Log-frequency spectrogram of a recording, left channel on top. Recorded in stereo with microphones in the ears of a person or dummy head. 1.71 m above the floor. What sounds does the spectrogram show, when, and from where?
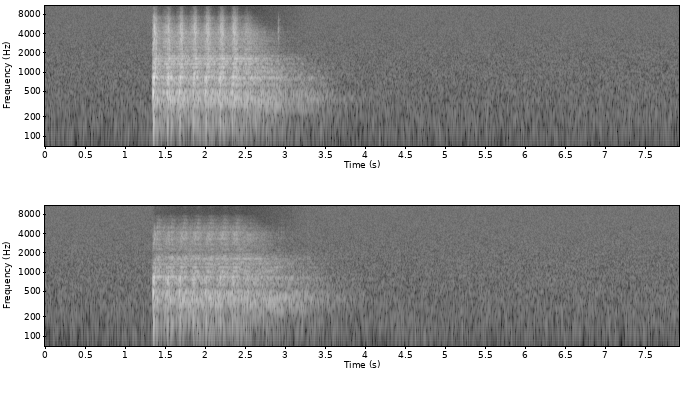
1.3 s a gunshot: 70° left (ahead or behind), 1.7 m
